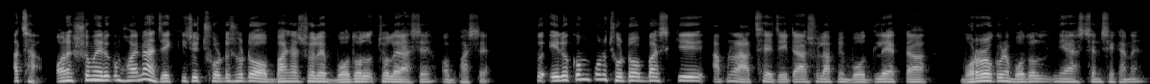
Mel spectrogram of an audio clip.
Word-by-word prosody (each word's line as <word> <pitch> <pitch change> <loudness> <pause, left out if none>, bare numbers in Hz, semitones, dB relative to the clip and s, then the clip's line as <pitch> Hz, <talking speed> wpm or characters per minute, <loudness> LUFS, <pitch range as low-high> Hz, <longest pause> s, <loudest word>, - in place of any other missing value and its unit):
আচ্ছা, - - -1 0.3
অনেক 175 +2 +4
সময় 210 -1 +5
এরকম 195 0 +2
হয় 185 +3 +3
না - - +7
যে, 140 - +3
কিছু 160 +1 0
ছোট, 150 -2 0
ছোট 160 0 -2 0.2
অভ্যাস 135 +4 +1
আসলে 135 +1 +2 0.2
বদল 130 +4 +2 0.2
চলে 125 -2 +2
আসে, 105 +4 -6 0.2
অভ্যাসে? 105 0 -7 0.5
তো - - -3
এরকম 200 +5 +4
কোনো 235 -1 +1
ছোট 175 -1 +2
অভ্যাস 175 0 0
কি 180 0 +2 0.3
আপনার 145 +3 -6
আছে? 115 +5 -6
যেটা 110 +2 -3
আসলে 125 +2 -6
আপনি 125 +1 -8
বদলে 115 +2 -2
একটা 120 0 -5 0.5
বড় 125 +6 +3
রকমের 155 -3 +2
বদল 135 +3 0 0.2
নিয়ে 130 -1 -2
আসছেন 130 +2 -6
সেখানে? 115 -1 -6
135 Hz, 185 wpm, -23 LUFS, 120-165 Hz, 0.5 s, না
